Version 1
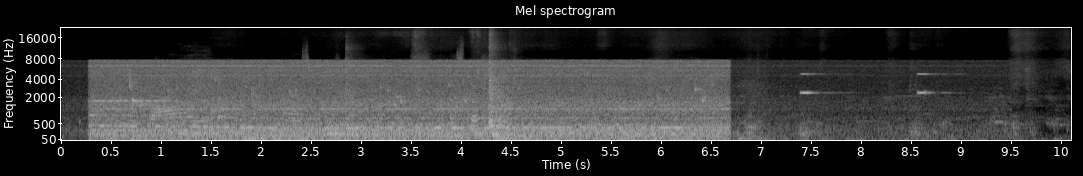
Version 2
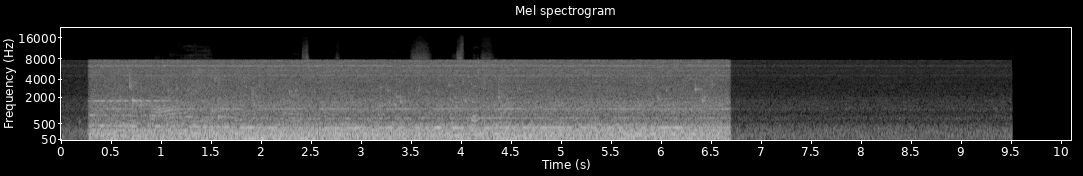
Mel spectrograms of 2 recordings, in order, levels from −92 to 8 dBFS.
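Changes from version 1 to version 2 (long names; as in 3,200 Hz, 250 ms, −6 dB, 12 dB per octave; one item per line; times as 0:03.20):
first sound: add low-shelf EQ 350 Hz +10 dB
second sound: muted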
